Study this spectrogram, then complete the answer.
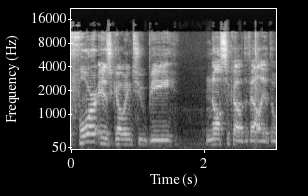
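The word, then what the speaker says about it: Nausicaä: of the wind and if we pronounce it like they do in the movie now Scott now stop up the valley other ways yeah it's how he says that in Japanese okay that's outcome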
